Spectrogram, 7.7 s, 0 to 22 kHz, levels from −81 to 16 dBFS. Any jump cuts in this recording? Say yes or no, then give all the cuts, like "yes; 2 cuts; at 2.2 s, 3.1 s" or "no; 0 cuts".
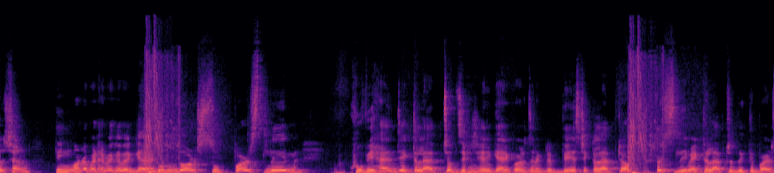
yes; 2 cuts; at 1.5 s, 6.6 s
